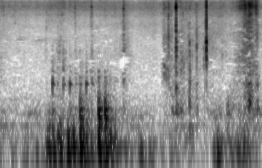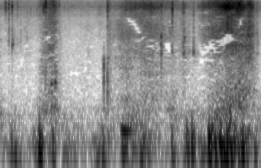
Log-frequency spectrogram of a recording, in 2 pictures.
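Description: Irregular scratchy rubbing strokes as primer is spread over an already-primed roof surface, mostly wiping the dust off it.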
